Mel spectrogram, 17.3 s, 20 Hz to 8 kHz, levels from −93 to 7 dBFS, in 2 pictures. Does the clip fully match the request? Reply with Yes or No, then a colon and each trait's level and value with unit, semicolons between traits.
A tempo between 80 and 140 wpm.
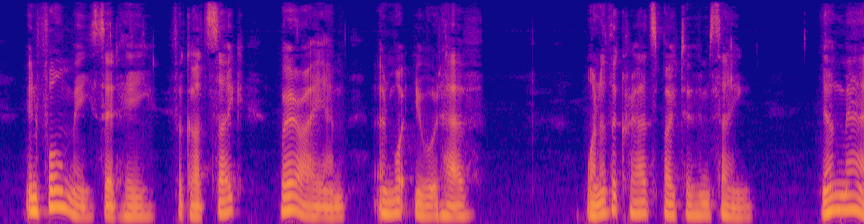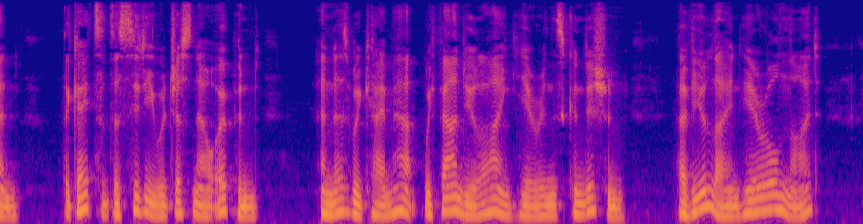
No: average, 185 wpm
